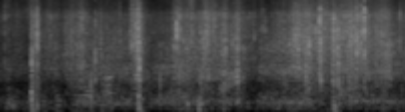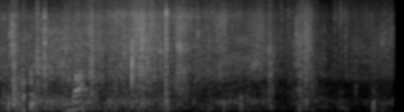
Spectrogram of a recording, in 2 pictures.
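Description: Footsteps crunching on dry leaf litter and twigs on a forest trail, with irregular crackles and the rustle of brushed plants and clothing.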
